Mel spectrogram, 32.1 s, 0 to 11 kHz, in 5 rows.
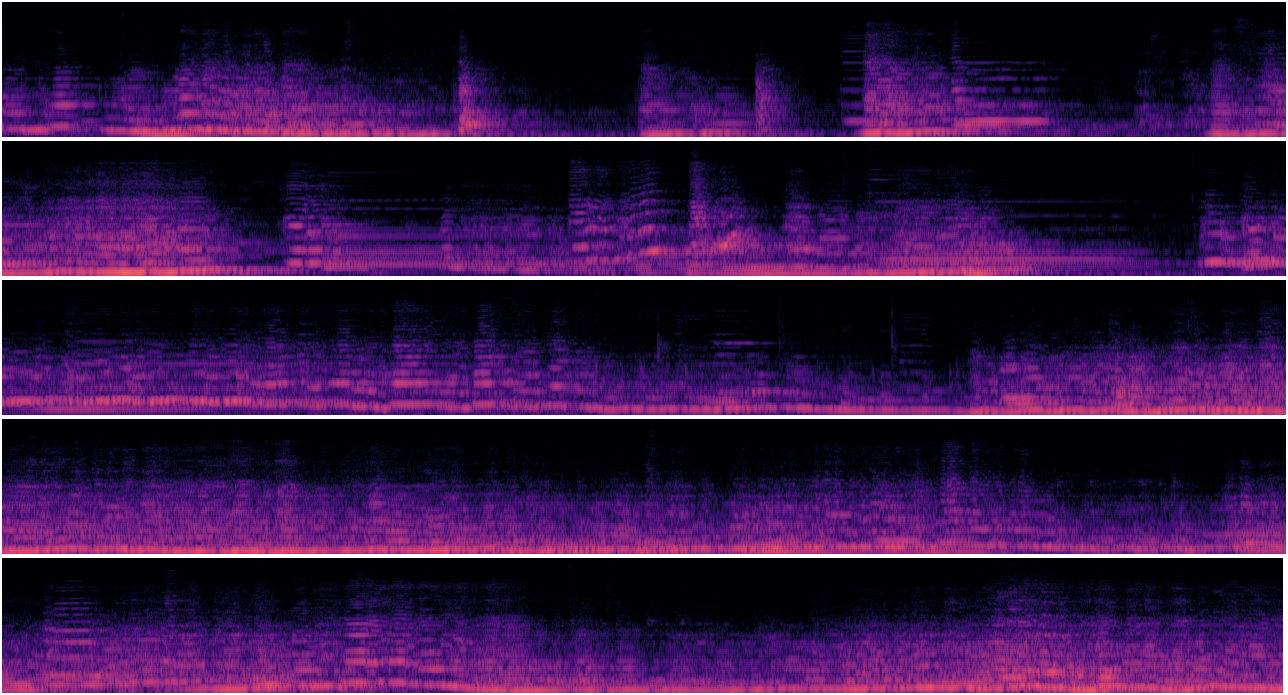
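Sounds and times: bass clarinet tones: 0.0 - 32.0
bowed cello notes: 0.0 - 32.0.

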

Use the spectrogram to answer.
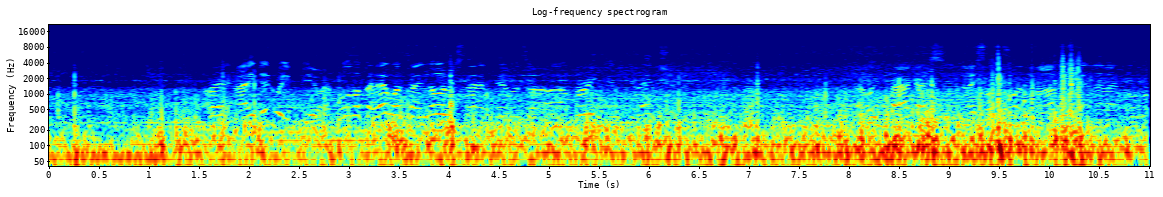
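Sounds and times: motorcycle engine rumble: 0.0 - 11.0
wind buffeting microphone: 0.0 - 11.0.

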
